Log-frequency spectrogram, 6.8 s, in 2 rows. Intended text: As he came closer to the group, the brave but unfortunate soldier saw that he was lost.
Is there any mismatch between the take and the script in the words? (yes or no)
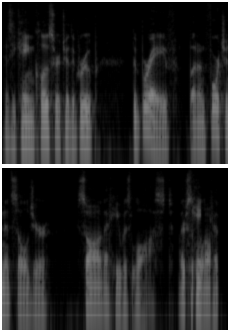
yes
